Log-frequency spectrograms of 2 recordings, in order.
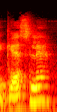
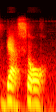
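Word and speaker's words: Gessle: yes so like okay if you saw someone's last name and it was spelled g-e-s-s-l-e how would you pronounce that would that be ghastly yes actually because it's swedish but most americans and in fact most english speakers i know think it's gessel but it's guess what yep yeah the uh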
